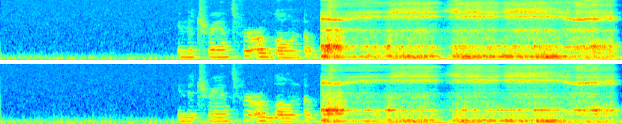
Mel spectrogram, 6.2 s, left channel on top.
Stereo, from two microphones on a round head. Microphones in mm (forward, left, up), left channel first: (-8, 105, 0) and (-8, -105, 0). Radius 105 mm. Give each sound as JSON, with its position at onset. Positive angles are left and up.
{"t": 1.8, "sound": "a woman speaking", "side_deg": 20, "distance_m": 2.5}
{"t": 3.2, "sound": "snoring", "side_deg": 35, "distance_m": 1.8}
